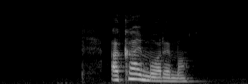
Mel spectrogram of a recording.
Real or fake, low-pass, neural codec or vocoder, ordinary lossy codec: real; none; none; none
